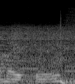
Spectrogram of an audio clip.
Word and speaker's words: haiku: That can be used in a haiku. Yes. Yes. I am a haiku. No. Haiku is also not said with an L at the end.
